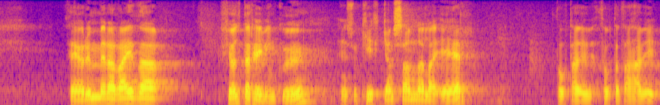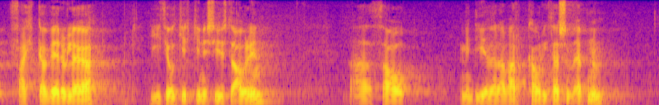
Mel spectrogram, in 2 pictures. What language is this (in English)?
Icelandic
